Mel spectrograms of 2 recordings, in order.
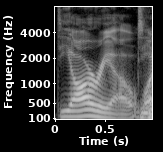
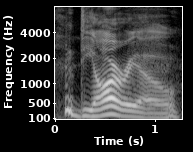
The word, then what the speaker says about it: Diario: 20 years old okay Diario AIO it's like you want it to be Mario but like you wanted so many syllables before it Diario Diario yeah so what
